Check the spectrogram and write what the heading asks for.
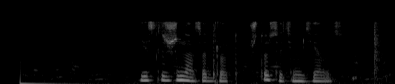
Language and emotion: Russian, neutral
